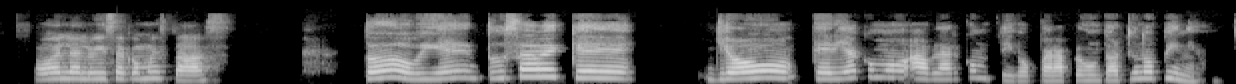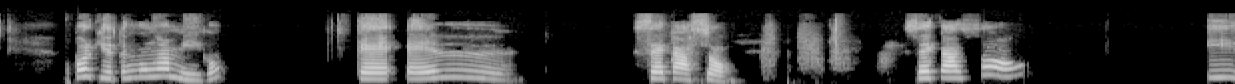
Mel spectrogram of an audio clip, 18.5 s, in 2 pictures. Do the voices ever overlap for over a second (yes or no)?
no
